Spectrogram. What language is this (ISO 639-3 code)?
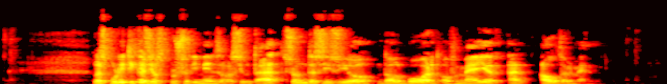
cat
